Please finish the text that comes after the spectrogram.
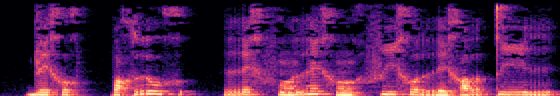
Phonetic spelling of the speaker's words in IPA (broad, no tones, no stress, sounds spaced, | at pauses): ɖ e x o x pː ɒ x r u x | r e x f õ r ẽ x õ x f i x o r e x ɒ r t̪ i r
